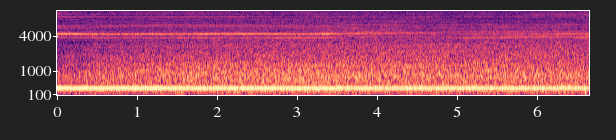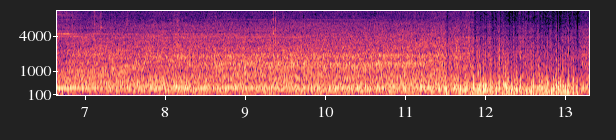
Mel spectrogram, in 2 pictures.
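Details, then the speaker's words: 1973 Whirlpool 6,000 BTU air conditioner with Seegar rotary compressor and four-pole 1500 RPM GE fan motor; warm at the base, compressor runs with an even, steady mid-pitched hum and fan rush, no knocking or rattling, normal smooth running. "let's hear the compressor around it should start it's kind of warm down here this is very smooth running"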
